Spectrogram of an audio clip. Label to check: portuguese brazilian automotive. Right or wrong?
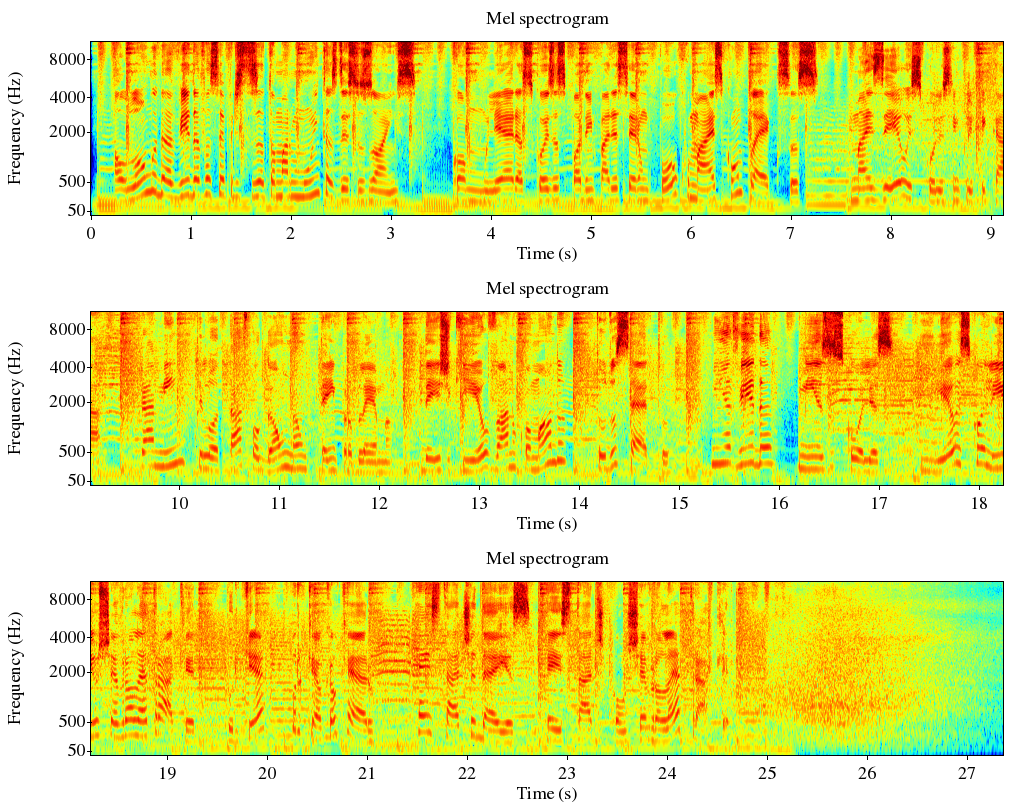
Right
